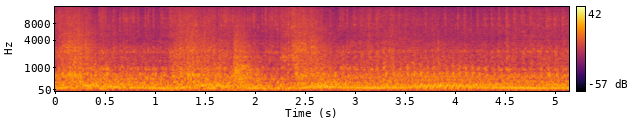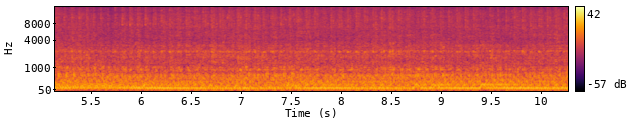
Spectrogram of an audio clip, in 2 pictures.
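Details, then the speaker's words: Scrapyard 1968 Dodge 318 V8 for a 1969 Charger, freshly overhauled after being seized 20 years, running on open manifolds: very loud, deep burble catching and settling to a steady, even idle with throttle blips, running cleanly. "That was awesome. We might have uh I don't know if the audio would even pick up on that. It was so loud."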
